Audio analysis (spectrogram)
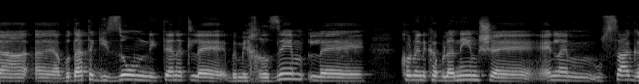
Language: Hebrew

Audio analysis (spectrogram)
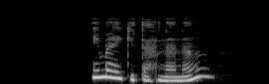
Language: Santa Ana de Tusi Pasco Quechua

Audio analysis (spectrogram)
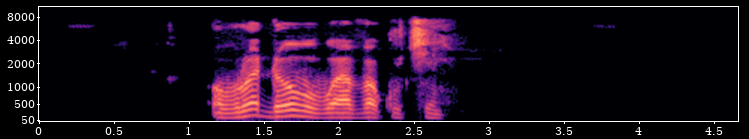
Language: Ganda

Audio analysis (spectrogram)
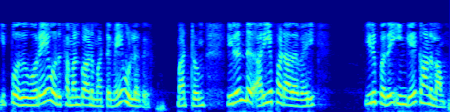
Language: Tamil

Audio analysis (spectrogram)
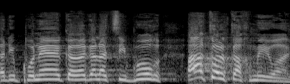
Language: Hebrew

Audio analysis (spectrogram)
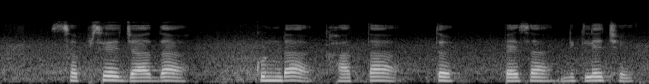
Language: Magahi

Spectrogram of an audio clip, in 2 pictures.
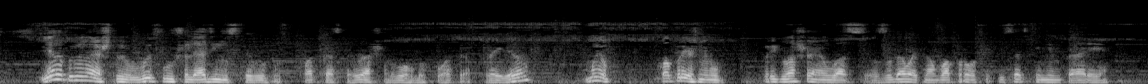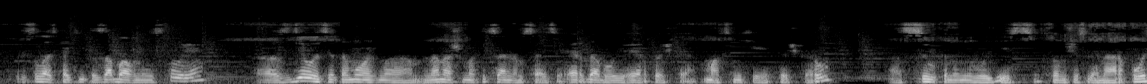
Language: Russian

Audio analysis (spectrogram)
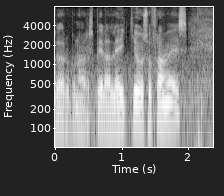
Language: Icelandic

